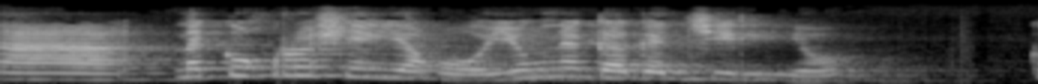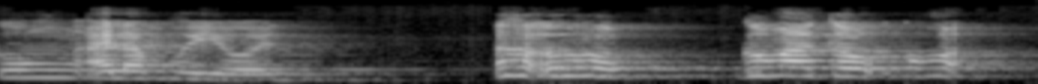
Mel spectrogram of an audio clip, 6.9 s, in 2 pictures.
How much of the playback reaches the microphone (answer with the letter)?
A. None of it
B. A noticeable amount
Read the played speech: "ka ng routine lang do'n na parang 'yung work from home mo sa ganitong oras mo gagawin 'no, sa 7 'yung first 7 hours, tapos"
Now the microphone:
A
